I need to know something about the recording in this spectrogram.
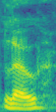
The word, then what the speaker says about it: Loo: Royal Palace at low a low isn't clearing in a forest but it's spelled l o o so it's low Royal Palace built in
